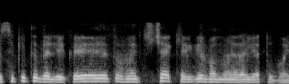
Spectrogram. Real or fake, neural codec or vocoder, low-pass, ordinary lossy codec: fake; codec, 16 kHz, 2 kbps, FreqCodec, smaller model; 7.2 kHz; Opus, 16 kbps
